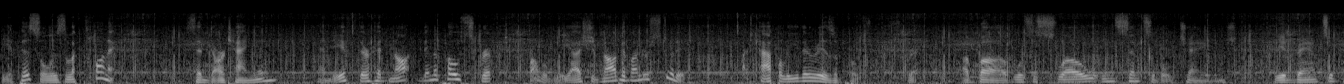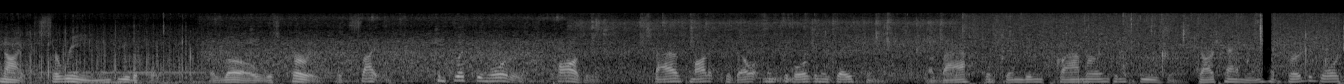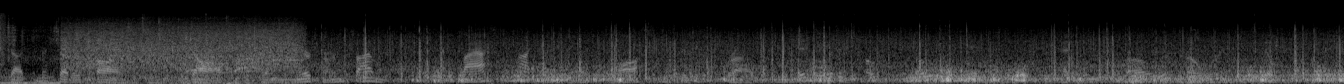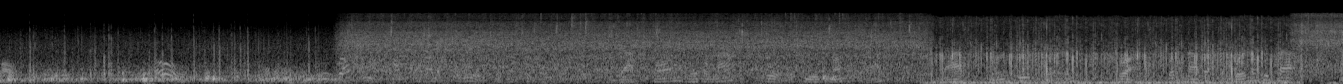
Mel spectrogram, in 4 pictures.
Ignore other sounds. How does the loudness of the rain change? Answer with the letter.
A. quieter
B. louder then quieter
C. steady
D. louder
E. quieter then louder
D.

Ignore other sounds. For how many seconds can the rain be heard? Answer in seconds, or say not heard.
54 s.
